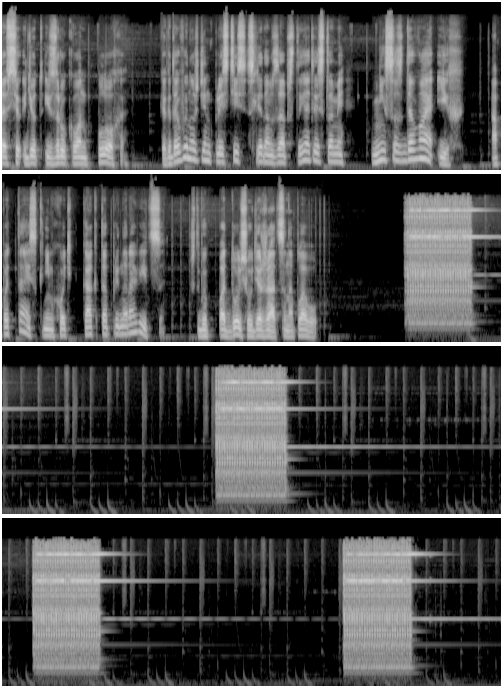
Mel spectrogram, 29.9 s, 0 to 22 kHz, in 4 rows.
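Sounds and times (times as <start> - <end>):
speech: 0.0 - 12.4
old telephone bell ringing insistently: 13.5 - 17.5, 18.2 - 22.0, 22.8 - 29.9.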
